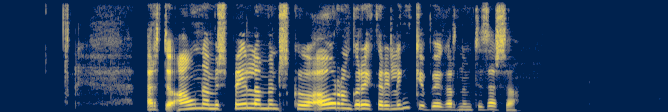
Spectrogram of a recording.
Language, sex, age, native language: Icelandic, female, 30-39, Icelandic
